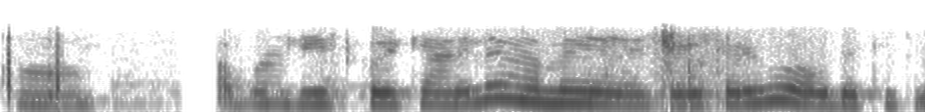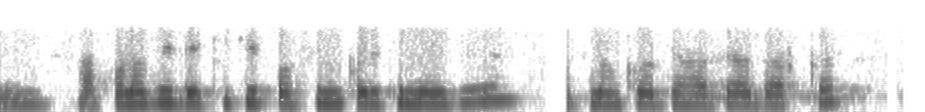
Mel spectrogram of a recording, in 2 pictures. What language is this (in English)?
Odia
